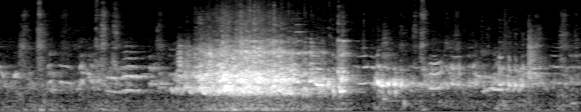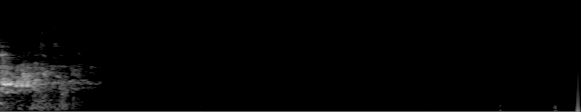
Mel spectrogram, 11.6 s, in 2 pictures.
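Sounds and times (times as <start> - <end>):
turkeys gobbling: 0.0 - 6.6.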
